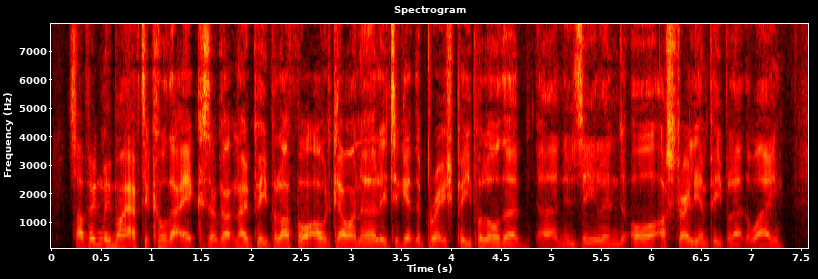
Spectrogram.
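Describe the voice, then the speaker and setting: A man at a very fast pace and medium pitch, ordinary pitch variation, hardly any pauses, noticeable background noise. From London, England. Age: 40s. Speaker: tarot reader. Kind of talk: live stream chat. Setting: livestream.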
